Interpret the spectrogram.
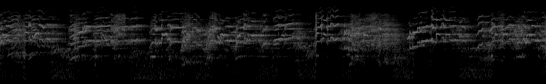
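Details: Rainbow lorikeets calling in a garden on Australia's Central Coast, New South Wales; a noisy group produces constant piercing, squealing chatter in rapid pulses with short dips between bursts.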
